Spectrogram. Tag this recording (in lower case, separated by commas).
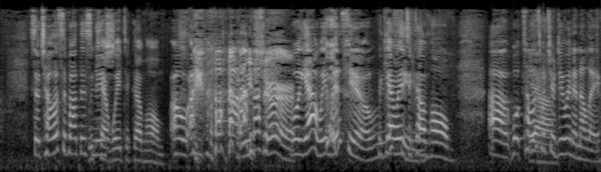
speech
